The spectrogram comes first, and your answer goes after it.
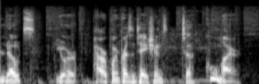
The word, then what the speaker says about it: Kuhlmeier: Go update your case books, your notes, your PowerPoint presentations to Koolmmy. Yeah. Uh my mind is still blown that I've been mispronouncing it.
